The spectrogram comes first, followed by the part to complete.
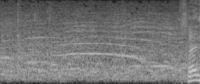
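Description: Football stadium ambience during open play: a steady crowd hum with distant voices, and one drawn-out call from the crowd or pitch about halfway through. A commentator's voice comes in near the end.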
